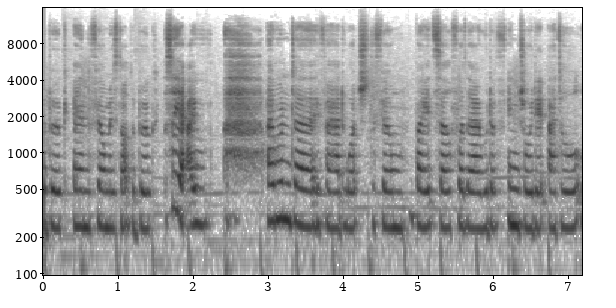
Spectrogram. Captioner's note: sigh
